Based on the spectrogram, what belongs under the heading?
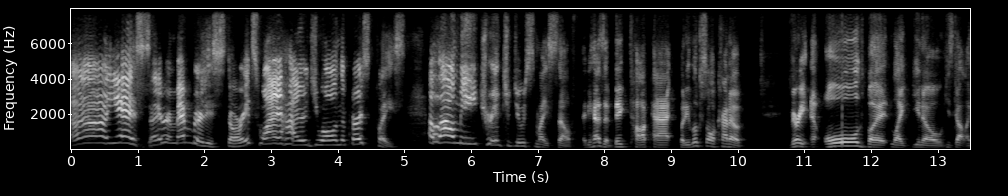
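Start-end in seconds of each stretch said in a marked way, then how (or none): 0.0-7.5 squeaky, very high, tiny gnome voice. Voicing a little gnome who drops onto the table and introduces himself: little gnome character voice. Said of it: "this little gnome, boop, falls on the table and he goes".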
